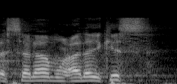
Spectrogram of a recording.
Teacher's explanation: إتباع كاف المؤنث الموقوف عليها سينا · Term: الكسكسة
